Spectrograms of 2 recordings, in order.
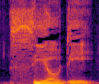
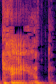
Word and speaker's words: COD: 好，然后就是 no problem, you'll get it, COD.、嗯、你会得到这个东西，但是 COD 是大写的，叫千万别念成 card，那是 Abbreviation 这个缩写字，就等于 cash on delivery，就是货到什么呢？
